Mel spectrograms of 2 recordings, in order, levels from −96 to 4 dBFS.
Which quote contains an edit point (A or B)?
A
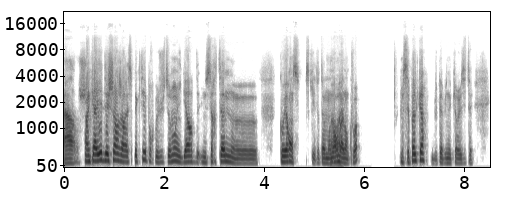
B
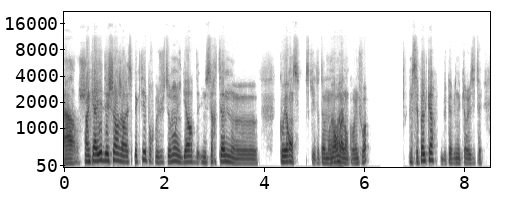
A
